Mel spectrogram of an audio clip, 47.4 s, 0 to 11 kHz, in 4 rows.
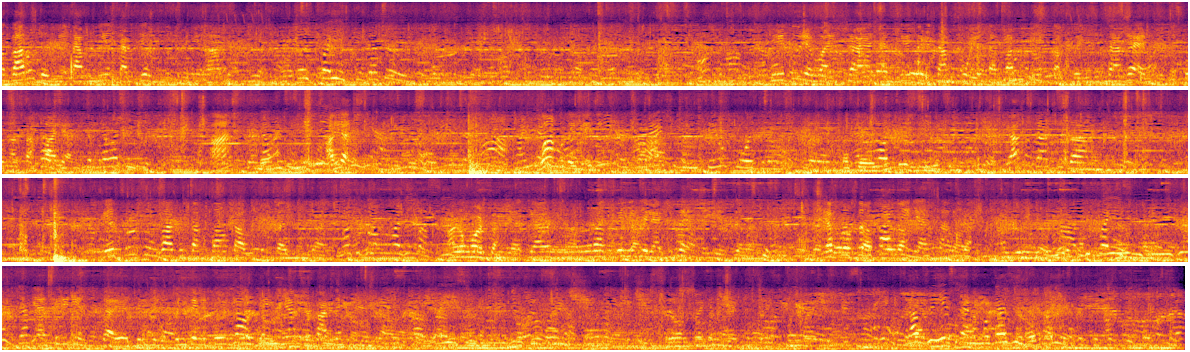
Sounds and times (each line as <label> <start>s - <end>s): conversation 0.0s - 47.2s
